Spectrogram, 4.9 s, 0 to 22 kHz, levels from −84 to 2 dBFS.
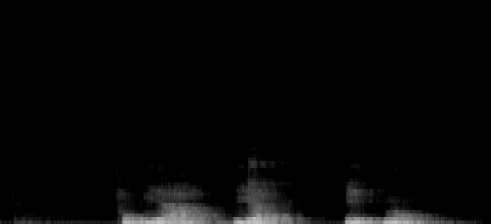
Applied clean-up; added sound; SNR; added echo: neural separator model SepFormer DNS4.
